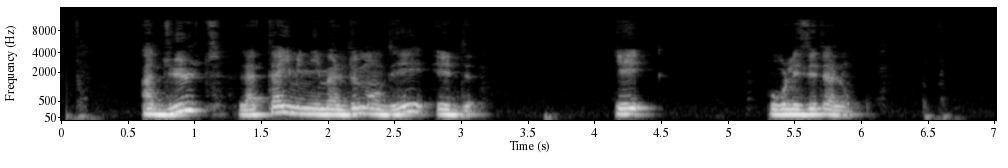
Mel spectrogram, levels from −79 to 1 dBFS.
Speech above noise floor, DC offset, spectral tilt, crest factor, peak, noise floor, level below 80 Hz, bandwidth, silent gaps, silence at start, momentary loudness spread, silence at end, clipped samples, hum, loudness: 55 dB; under 0.1%; -9.5 dB/octave; 14 dB; -2 dBFS; -68 dBFS; -52 dBFS; 4.6 kHz; none; 0.6 s; 12 LU; 1.05 s; under 0.1%; none; -15 LUFS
